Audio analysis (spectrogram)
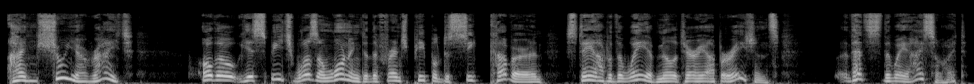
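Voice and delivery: an urgent, worried rush of questions; Marion, anxious wife. Acted. Marion answers Stephen.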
